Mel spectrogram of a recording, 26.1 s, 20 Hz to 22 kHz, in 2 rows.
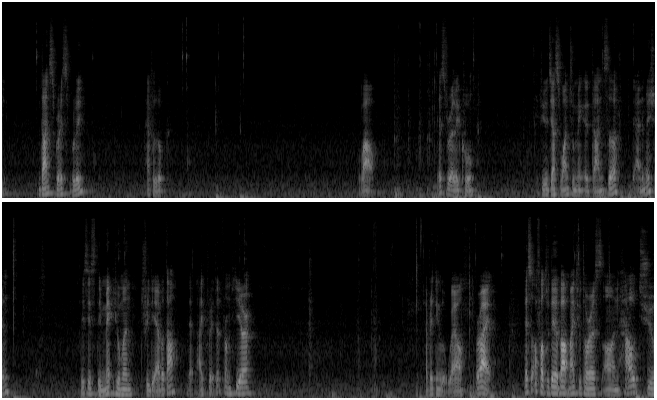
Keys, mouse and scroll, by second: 0.7-1.8 drag, 4.3 c, 4.9 click, 7.9 middle click, 7.9 scroll, 7.9 scroll, 7.9-8.3 scroll, 8.3 scroll down 7, 8.6 x, 8.7-9.5 drag, 9.1 c, 11.9 c, 12.3 click, 12.6 x, 12.8 click, 13.0-16.3 drag, 20.5-22.2 scroll, 22.2 scroll, 22.2-23.4 typing, 22.5-26.1 drag.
